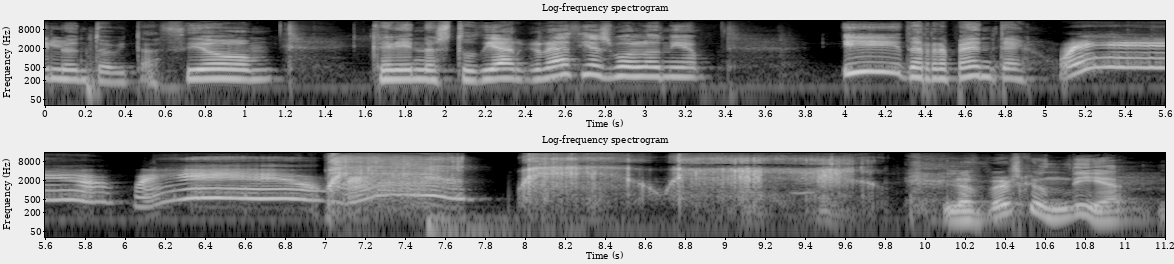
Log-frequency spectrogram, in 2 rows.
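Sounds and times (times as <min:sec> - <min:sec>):
speech: 0:00.0 - 0:06.5, 0:10.1 - 0:11.1
cats yowling and meowing in a fight: 0:05.1 - 0:09.6.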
